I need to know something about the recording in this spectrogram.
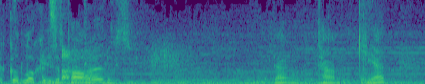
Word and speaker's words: Dang Thanh Kien: Thanh Kien, if that's pronounced correctly. Yeah, we got some clarity on that before the match, so I'm told that is exactly how it's said.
